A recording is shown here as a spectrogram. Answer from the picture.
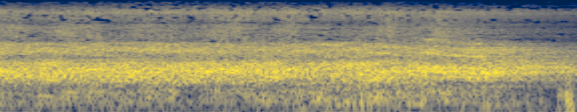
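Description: Passenger train coaches passing close by at speed: a steady, loud rush of wheels on rails that begins to ease near the end as the last coaches go by.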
